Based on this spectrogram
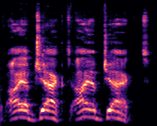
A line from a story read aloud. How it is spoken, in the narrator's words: cries are heard of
